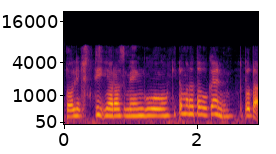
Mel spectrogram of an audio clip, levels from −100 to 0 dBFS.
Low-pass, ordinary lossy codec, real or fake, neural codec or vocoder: 7.2 kHz; none; fake; codec, 24 kHz, 3 kbps, HILCodec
